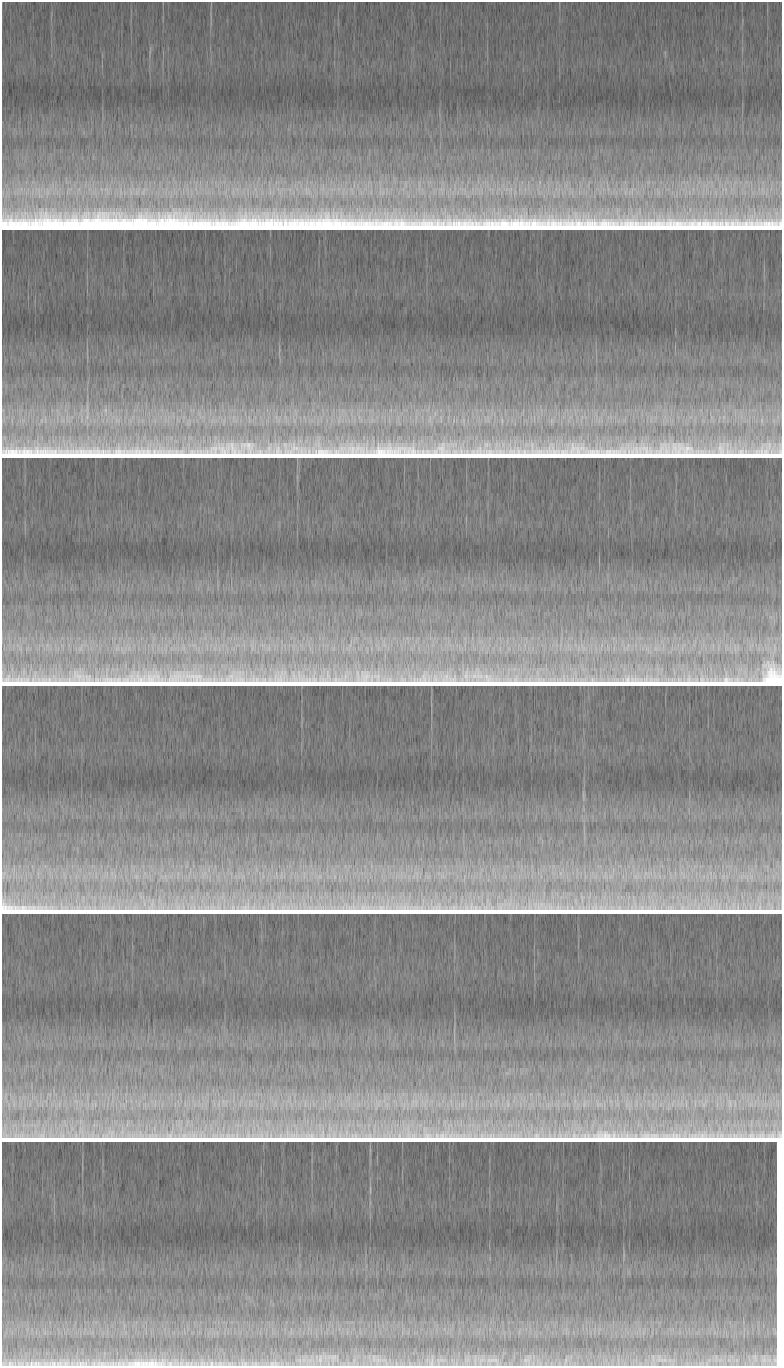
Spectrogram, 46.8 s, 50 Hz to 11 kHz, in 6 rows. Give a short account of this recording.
Zoom H4n, Storm + Rain, early.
